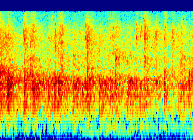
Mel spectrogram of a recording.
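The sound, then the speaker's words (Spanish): Steady audience applause for Olivia, a dense continuous patter of many hands clapping at an even loudness for the full two seconds, with no voices standing out. “Un aplauso para Olivia.”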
